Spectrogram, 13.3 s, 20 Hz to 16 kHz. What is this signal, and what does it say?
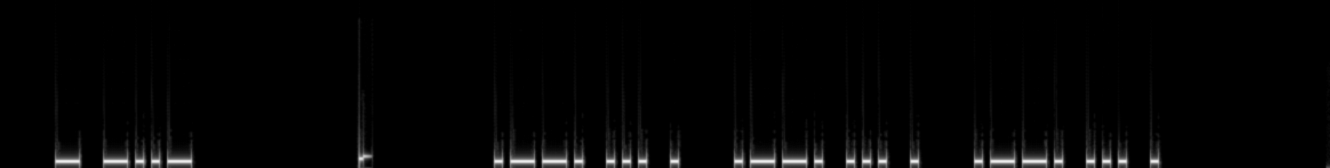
Morse code, heard as a keyed tone, about 15 wpm, 700 Hz. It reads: TX PSE PSE PSE
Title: Abbreviations Repeated 3x - 15wpm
